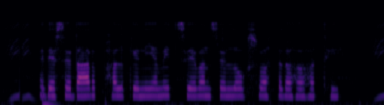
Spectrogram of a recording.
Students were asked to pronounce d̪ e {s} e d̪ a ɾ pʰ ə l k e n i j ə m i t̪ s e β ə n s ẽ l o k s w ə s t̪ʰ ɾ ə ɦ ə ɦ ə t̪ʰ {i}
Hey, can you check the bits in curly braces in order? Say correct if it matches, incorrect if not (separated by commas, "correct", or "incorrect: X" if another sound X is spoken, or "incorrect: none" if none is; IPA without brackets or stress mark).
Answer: correct, correct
